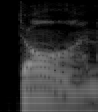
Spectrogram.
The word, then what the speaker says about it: Davvn: that you did with Dawn, I think is how the artist pronounces the name, spelled Yes. Davvn.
